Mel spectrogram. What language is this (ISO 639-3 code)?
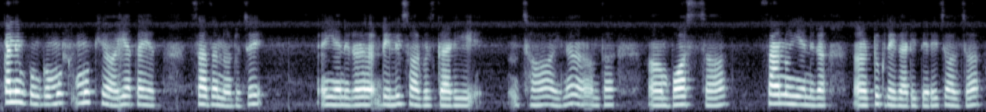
nep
